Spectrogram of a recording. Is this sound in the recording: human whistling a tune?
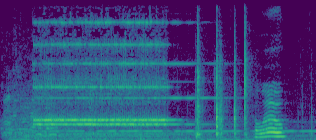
no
